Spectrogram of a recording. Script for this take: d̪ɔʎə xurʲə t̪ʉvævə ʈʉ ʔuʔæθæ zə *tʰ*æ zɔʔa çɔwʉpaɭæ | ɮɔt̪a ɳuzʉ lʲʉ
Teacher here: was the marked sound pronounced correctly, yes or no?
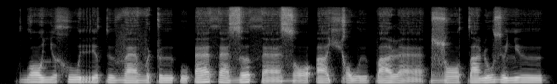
no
